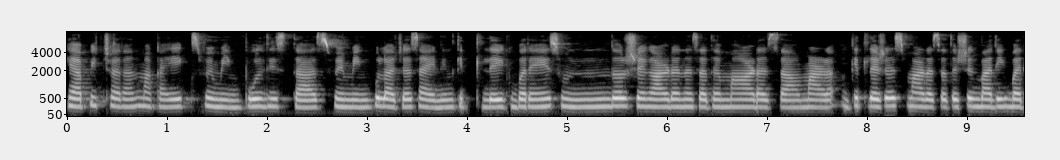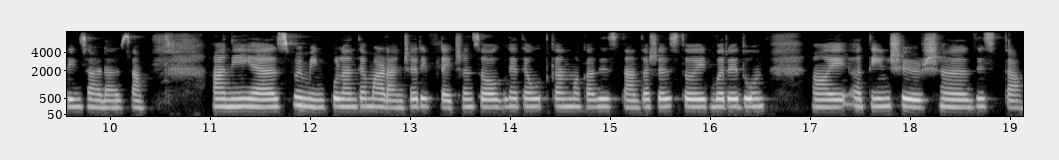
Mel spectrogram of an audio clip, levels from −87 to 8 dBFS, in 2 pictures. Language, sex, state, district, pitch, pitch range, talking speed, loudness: Konkani, female, Goa, North and South Goa, 230 Hz, 225-240 Hz, 145 wpm, -16 LUFS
